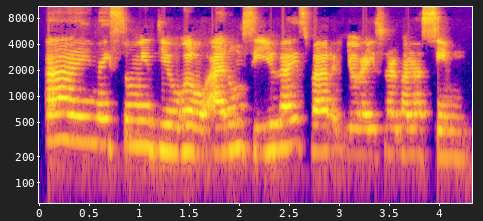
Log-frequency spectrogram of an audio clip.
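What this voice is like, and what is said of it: Speaks English with a Mexican accent. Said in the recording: “Your accent is so beautiful.”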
